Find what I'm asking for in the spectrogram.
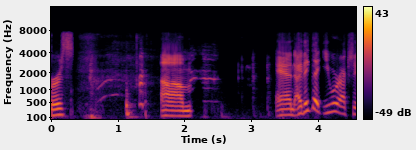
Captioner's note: laughing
